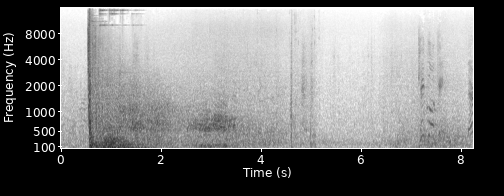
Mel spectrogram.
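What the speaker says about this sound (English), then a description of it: "Shots fired, soldiers!" Sniper gunfire in Ghost Recon Breakpoint at an enemy harbour: one sharp, loud shot opens, followed by rumbling echo and washing water or wind, with a fainter crack midway and a few more transients near the end.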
